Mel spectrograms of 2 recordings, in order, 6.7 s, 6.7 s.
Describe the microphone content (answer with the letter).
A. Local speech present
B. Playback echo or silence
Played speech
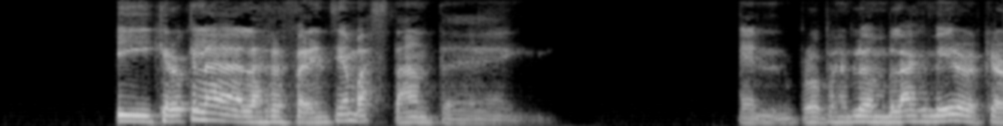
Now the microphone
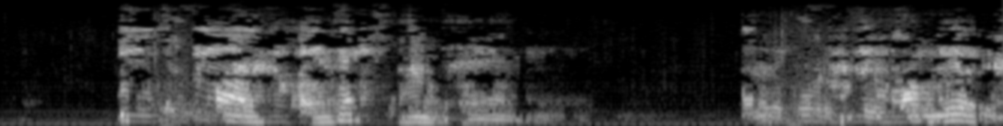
A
